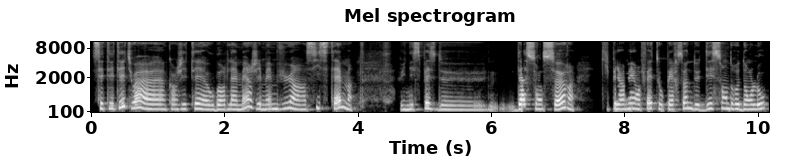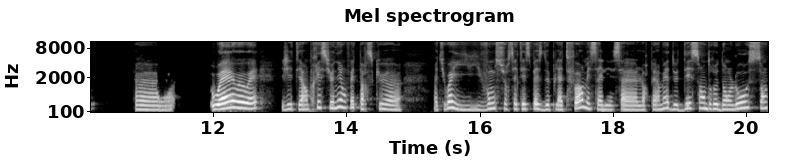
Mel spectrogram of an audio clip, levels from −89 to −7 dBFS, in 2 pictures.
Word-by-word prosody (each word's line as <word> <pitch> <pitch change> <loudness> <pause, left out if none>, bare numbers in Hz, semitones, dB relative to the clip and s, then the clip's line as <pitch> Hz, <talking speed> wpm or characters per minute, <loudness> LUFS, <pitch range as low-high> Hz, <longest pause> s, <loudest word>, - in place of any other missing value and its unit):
Cet 245 -1 -1
été, 285 +8 +1
tu 300 - -7
vois, 225 -5 +3
heu, - - -8
quand 220 -1 -4
j'étais 225 +2 0
heu 210 - +1
au 205 - -3
bord 210 0 0
de 215 - -7
la 210 -1 0
mer, 250 +10 +1
j'ai 235 -7 -3
même 220 +2 -2
vu 240 +4 -4
un 210 -3 0
système, 260 +2 0 0.7
une 200 0 -3
espèce 215 +2 -2
de 195 -1 -6 0.2
d'ascenseur 220 +1 +3 0.4
qui 210 - -17
permet 230 +2 +1
en 225 - +1
fait 245 +1 -2
aux 225 - -1
personnes 220 +4 -2
de 215 - -1
descendre 235 +3 -1
dans 215 0 0
l'eau. 230 +1 -1 0.6
Heu. 200 -1 0 0.8
Ouais, 250 +7 +9
ouais 280 -2 +7
ouais. 255 +1 +4 0.3
J'étais 220 +1 -5
impressionnée 285 +8 -1
en 295 - -2
fait - - -4
parce 230 -2 -3
que, 235 0 -12 0.3
heu, - - -8 0.5
bah - - -5
tu - - -12
vois, 285 +1 +5
ils 195 -5 -5
vont 235 +8 -3
sur 245 -3 -6
cette 225 0 -5
espèce 225 -2 -1
de 210 - -2
plateforme 215 +8 0
et 250 - -2
ça 210 -4 -2
les 195 -1 -5
ça 100 - -2
leur - - -5
permet 210 +6 -2
de 210 +1 -4
descendre 240 +3 -1
dans 210 -1 -2
l'eau 255 +7 +2
sans 280 -1 -3
225 Hz, 190 wpm, -20 LUFS, 210-250 Hz, 0.8 s, Ouais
